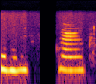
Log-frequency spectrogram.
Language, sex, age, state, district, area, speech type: Manipuri, female, 45-60, Manipur, Kangpokpi, urban, conversation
